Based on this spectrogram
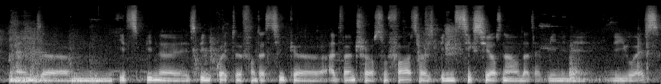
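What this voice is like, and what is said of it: French accent. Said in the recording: “I still have my French accent”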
